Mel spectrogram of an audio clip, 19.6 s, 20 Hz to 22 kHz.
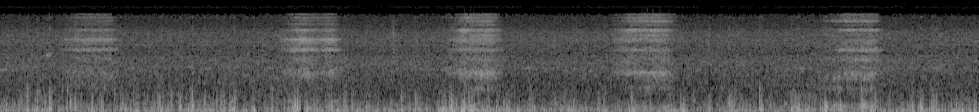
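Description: Soft, low snores about every four seconds, roughly 15 a minute, over steady room rumble.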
